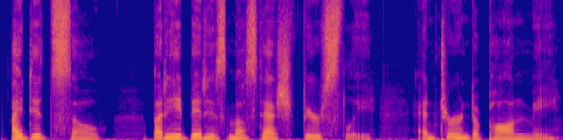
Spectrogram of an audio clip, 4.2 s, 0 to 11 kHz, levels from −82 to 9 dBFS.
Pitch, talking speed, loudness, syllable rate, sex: 195 Hz, 185 wpm, -21 LUFS, 5.6 syllables/s, female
